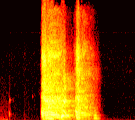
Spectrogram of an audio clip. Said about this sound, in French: Je suis désolée, je m'étouffe.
